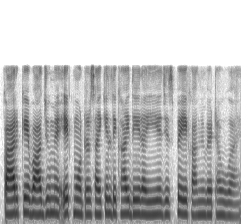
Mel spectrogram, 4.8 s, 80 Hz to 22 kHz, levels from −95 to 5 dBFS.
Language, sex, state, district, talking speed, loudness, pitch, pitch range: Hindi, female, Madhya Pradesh, Bhopal, 210 wpm, -19 LUFS, 210 Hz, 200-220 Hz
